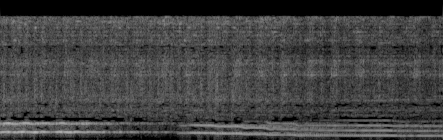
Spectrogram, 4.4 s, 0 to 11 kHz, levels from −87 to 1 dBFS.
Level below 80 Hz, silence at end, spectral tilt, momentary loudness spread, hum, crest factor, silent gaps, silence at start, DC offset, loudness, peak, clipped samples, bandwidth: -80 dBFS; 0 s; 1 dB/octave; 8 LU; none; 16 dB; none; 0 s; under 0.1%; -35 LUFS; -20 dBFS; under 0.1%; 10.5 kHz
